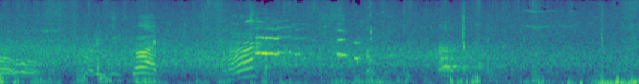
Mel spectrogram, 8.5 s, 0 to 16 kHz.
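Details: Rottweiler puppy Kaiser Bronx v Schwarzerwald, born June 5, 2021, recorded August 22, 2021 while being introduced to a toy during early shaping training. Several high, wavering whimpers rise and fall between a person's low voice and handling noises.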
